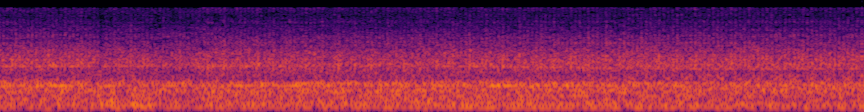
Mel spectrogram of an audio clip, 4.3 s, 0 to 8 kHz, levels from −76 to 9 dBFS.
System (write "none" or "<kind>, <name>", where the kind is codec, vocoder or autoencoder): none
